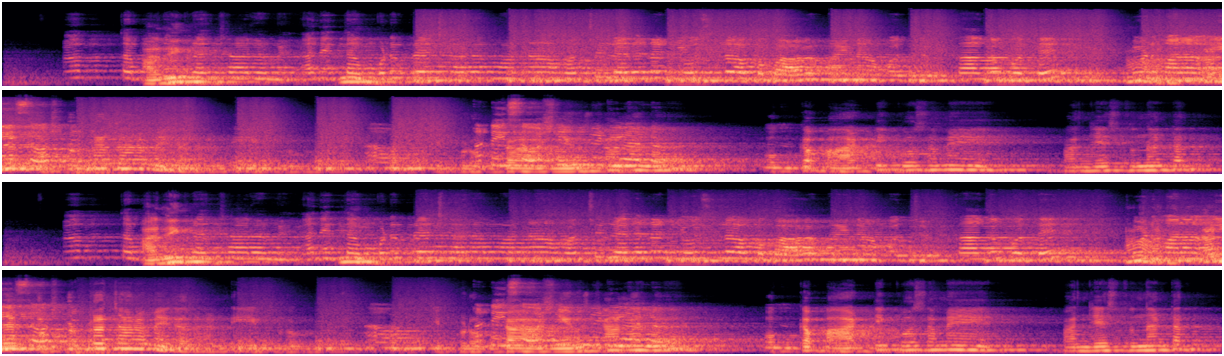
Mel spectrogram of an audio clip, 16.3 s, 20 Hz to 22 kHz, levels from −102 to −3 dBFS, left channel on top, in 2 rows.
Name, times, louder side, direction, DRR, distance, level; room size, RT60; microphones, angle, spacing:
voice 1, 0.4-7.1 7.5-8.8 9.2-9.3 10.5-10.9 11.3-12.6 13.2-13.5, left 1 dB, 10° left, -1 dB, 2.2 m, -25 dB
voice 2, 0.9-1.3 2.2-2.5 7.5-8.2 8.6-10.2 11.2-12.7 13.2-14.7 15.2-16.0, right 1 dB, 70° right, 3 dB, 1.4 m, -23 dB
sound 1, 2.7-11.5, left 3 dB, 30° left, 0.3 m, -30 dB
21.0 x 18.0 x 2.9 m, 2.2 s
head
